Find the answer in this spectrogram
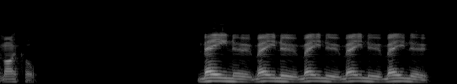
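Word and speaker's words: Mainoo: Michael Mayu.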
